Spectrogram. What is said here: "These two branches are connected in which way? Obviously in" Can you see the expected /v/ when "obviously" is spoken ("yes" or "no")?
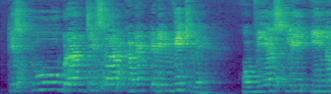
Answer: no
